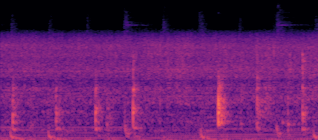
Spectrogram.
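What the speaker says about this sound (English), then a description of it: "Give everything a stir and let the vegetable soften." Vegetables being stirred in a pot while cooking chicken sopas, a Filipino creamy soup, with a utensil scraping and knocking about once every half second against a soft sizzle, close and fairly quiet, with no talking.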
